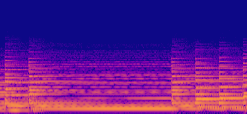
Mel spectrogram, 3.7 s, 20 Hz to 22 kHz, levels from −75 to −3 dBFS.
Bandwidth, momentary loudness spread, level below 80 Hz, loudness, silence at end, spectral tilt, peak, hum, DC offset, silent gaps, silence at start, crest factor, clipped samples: 6.6 kHz; 6 LU; -66 dBFS; -23 LUFS; 0 s; -8.5 dB/octave; -8 dBFS; none; under 0.1%; none; 0 s; 14 dB; under 0.1%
